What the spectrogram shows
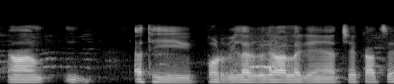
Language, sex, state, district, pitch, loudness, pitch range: Hindi, male, Bihar, Samastipur, 110 Hz, -18 LUFS, 105-110 Hz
